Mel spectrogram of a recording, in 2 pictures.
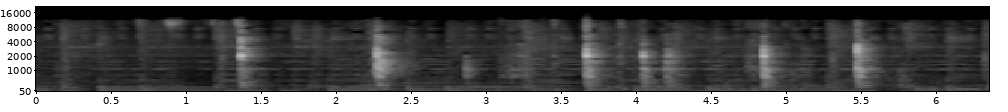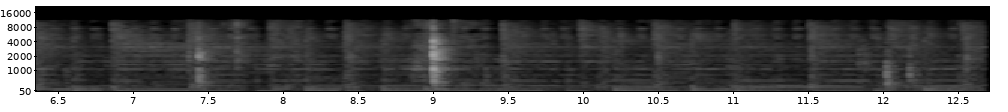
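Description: Kitchen knife chopping peeled potatoes on a wooden cutting board: a series of sharp, irregular knocks, most of them in the first half, over quiet background music.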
